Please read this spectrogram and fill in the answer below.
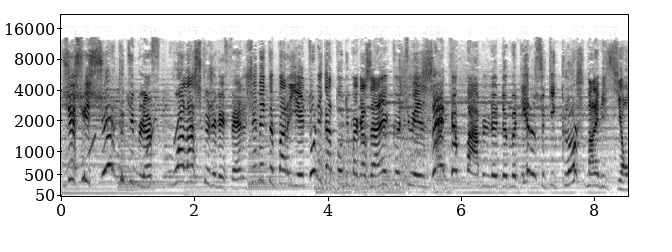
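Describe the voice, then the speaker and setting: Casting: boastful cartoon gambler, high-pitched, highly animated, blustering. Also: female voice, normal speed, few pauses, over loud music. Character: vain, excitable cartoon performer, fond of wagers. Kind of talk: French-dubbed children's cartoon.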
